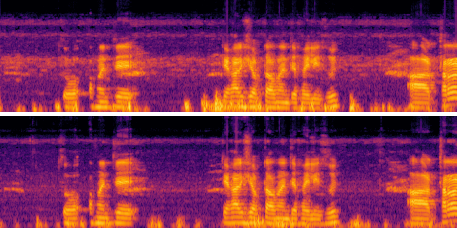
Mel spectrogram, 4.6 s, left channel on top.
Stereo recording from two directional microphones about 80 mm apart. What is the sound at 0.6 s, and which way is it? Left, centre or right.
A man's voice, centre.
